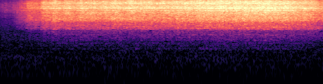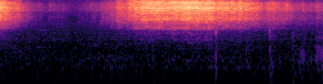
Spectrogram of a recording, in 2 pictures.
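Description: Mexican west coast rattlesnake hissing defensively while it is restrained and probed: one long, loud hiss of about three seconds, a short pause, then a second, shorter hiss.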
